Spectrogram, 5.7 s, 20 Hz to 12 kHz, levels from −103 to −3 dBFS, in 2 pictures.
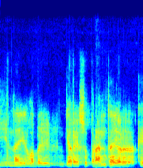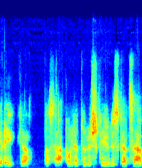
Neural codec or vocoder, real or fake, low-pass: vocoder, 44.1 kHz, 128 mel bands, Pupu-Vocoder; fake; 10.8 kHz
